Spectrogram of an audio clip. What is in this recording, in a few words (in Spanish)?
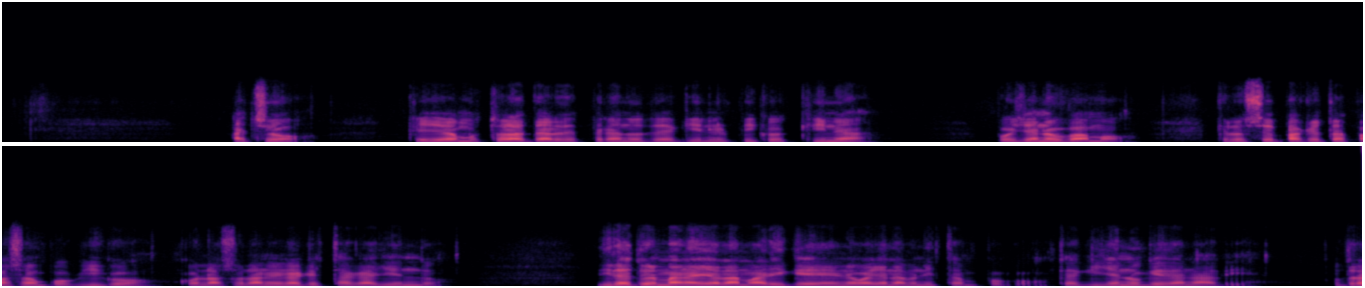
Murciano, Dialectos del español; Concepto de dialecto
